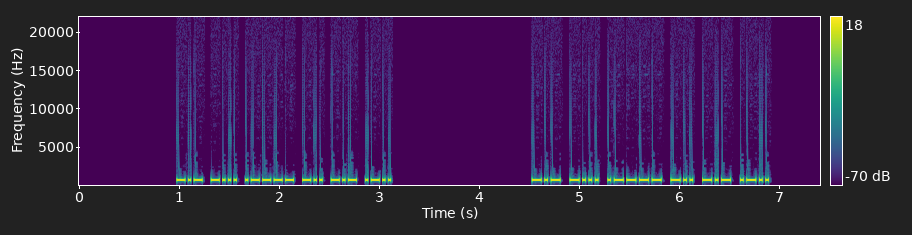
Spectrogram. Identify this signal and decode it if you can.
Morse code, heard as a keyed tone, about 36 wpm, 700 Hz. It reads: KB1DKL KB1DKL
